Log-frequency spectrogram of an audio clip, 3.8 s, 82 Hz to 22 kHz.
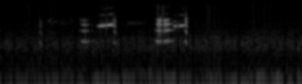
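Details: Female bald eagle F23 at a Southwest Florida nest, 6 November 2023, calls out for a shift change, and male M15 responds. She gives a high, thin, chittering peal of quick squeaky notes in short bursts over a low, steady rumble.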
